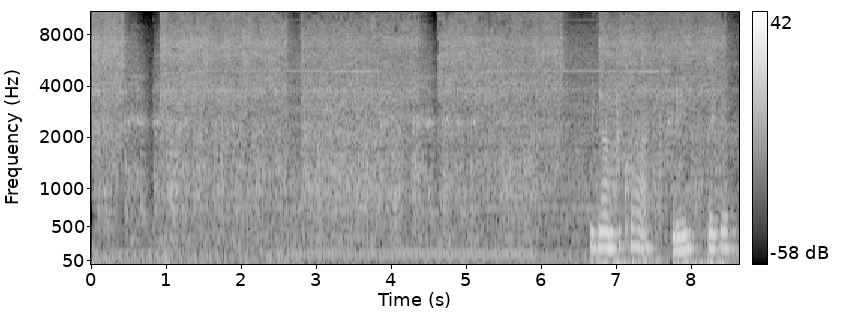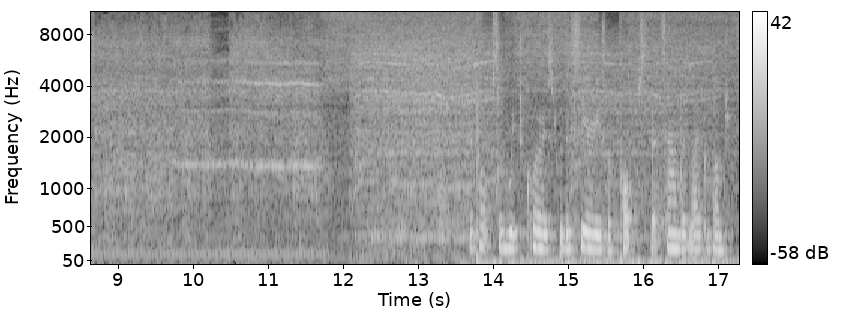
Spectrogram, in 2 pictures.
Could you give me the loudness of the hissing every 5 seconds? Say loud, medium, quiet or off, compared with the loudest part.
loud, loud, medium, medium.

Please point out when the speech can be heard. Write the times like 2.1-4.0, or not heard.
6.7-8.6, 13.7-17.2.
